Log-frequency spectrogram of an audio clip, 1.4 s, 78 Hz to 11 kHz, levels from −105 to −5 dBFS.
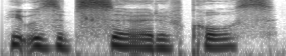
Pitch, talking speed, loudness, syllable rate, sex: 180 Hz, 210 wpm, -20 LUFS, 5.4 syllables/s, female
